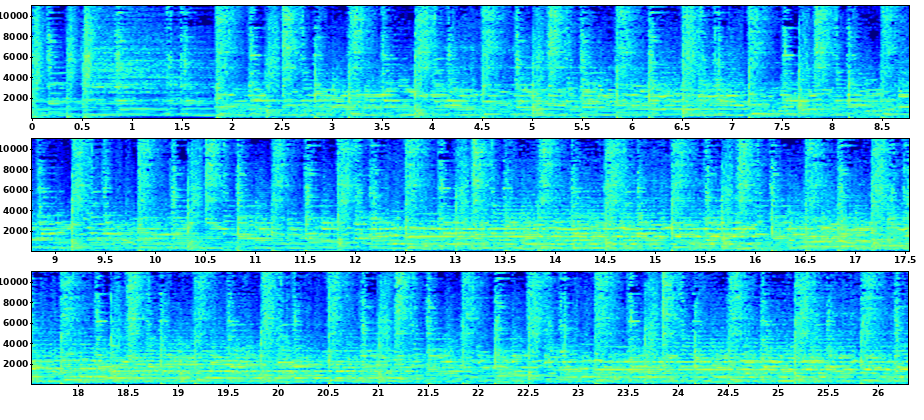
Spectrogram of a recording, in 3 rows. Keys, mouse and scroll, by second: 0.1-4.7 drag, 4.7 shift+middle click, 5.4 space, 6.6-8.7 middle drag, 8.7 space, 10.6-11.6 middle drag, 11.6 click, 12.1-15.0 shift+middle drag, 15.0-18.5 drag, 18.5-19.7 middle drag, 19.7-24.6 drag, 24.6-26.3 middle drag.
